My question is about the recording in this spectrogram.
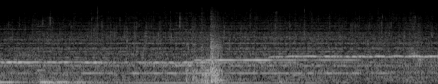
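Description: Soft background music over the crackling sizzle of mixed vegetables cooking in a hot wok, with a single knock about halfway through.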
